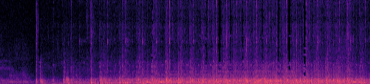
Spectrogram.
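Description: A sewing machine runs steadily as it stitches binding onto the edge of a quilt, starting with a few short bursts and then holding a loud, continuous mechanical whir up close, with no talk.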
